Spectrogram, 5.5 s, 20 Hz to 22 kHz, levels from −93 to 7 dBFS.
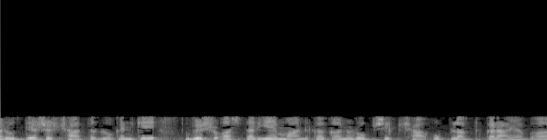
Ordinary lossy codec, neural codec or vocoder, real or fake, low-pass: none; none; real; 3.6 kHz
